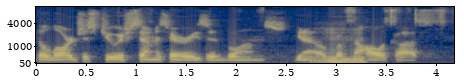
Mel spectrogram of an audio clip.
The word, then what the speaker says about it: Worms: It's pronounced Worms, but it's W-O-R-M-S, Worms, which is the oldest town in Germany.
